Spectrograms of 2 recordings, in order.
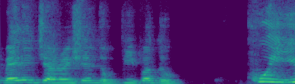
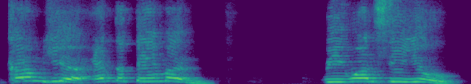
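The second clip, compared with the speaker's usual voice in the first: high, slow mock incredulity; 9 semitones higher, slower than usual. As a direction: ridicule the silly telegram, much higher. Mocking the garbled telegram.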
